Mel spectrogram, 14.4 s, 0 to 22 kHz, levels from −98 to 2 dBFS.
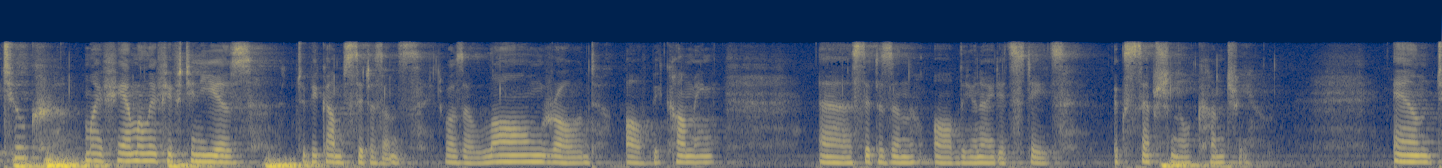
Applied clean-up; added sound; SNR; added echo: none; none; none; none.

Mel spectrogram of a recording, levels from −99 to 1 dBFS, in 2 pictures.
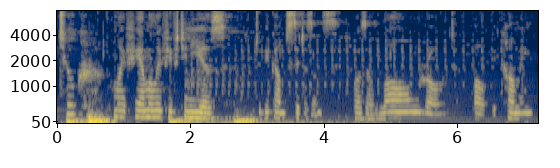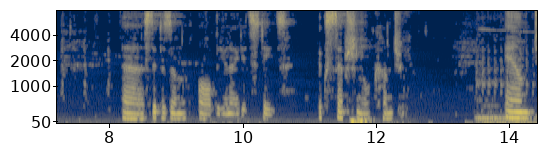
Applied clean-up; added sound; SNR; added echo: classical method spectral subtraction.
